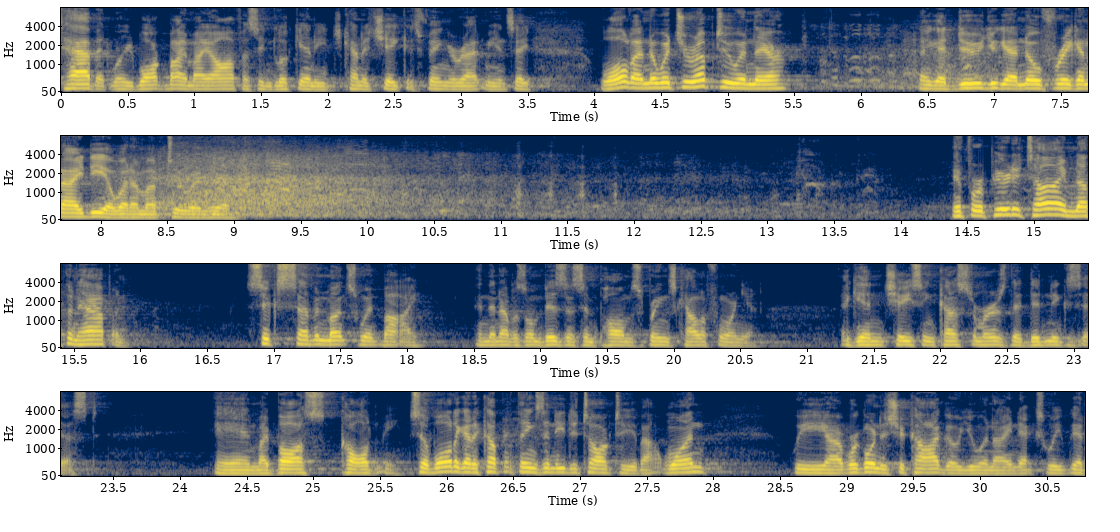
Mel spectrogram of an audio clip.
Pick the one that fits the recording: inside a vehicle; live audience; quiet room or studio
live audience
